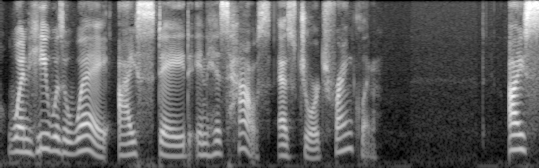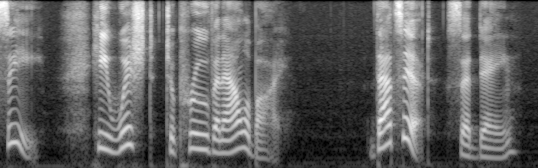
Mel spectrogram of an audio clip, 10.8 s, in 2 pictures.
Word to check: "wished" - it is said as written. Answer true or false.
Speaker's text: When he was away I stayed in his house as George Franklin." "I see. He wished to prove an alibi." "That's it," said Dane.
true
